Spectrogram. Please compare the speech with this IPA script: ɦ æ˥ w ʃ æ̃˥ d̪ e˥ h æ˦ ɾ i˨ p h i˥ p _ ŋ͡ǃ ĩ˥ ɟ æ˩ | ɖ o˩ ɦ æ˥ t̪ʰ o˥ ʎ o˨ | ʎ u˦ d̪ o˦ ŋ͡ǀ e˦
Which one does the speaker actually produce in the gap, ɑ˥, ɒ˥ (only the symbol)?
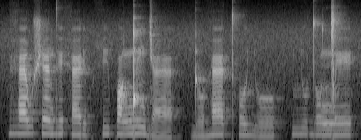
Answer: ɒ˥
